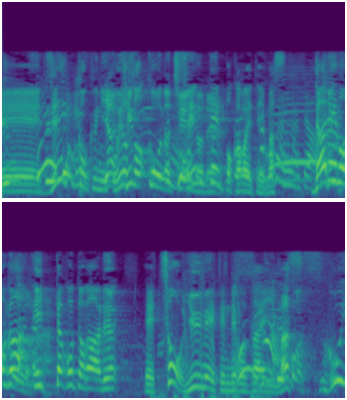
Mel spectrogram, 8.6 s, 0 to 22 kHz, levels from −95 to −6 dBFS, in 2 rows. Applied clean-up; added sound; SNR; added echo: none; Scratching (performance technique); 17 dB; none.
